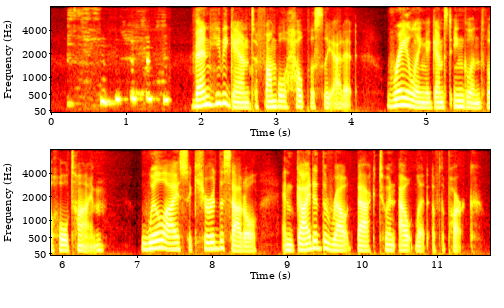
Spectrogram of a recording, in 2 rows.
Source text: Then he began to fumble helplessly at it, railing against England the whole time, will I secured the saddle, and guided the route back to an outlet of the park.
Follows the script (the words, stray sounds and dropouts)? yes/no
no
